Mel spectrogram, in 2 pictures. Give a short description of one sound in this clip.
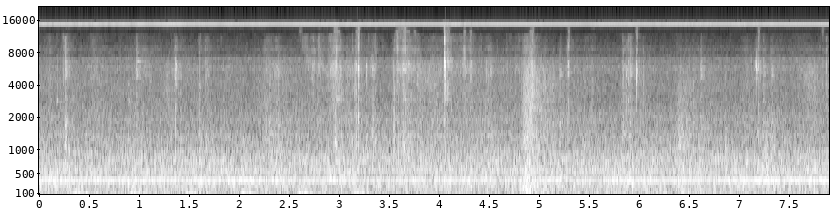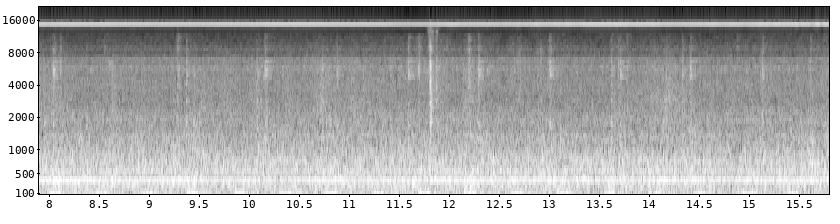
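Plastic film crinkles and rustles in a hand.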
